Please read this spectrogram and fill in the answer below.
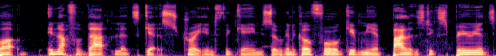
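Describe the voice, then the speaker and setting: A man with a British accent talks at a fairly quick pace in a monotone, flat intonation. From Britain. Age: 20s. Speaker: gaming YouTuber. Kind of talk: gameplay commentary. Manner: casual, filler-heavy.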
